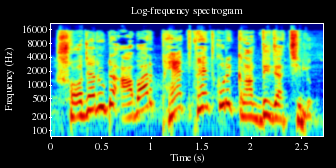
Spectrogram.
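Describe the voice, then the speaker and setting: A woman narrating a children's story in an expressive, dramatic storytelling style. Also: fairly high pitch, a little fast.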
